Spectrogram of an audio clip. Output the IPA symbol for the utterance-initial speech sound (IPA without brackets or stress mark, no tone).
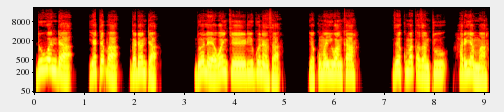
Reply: d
